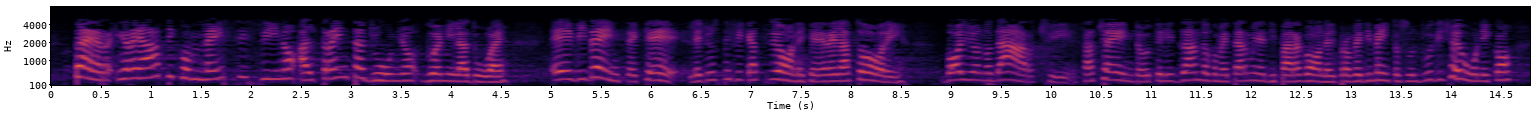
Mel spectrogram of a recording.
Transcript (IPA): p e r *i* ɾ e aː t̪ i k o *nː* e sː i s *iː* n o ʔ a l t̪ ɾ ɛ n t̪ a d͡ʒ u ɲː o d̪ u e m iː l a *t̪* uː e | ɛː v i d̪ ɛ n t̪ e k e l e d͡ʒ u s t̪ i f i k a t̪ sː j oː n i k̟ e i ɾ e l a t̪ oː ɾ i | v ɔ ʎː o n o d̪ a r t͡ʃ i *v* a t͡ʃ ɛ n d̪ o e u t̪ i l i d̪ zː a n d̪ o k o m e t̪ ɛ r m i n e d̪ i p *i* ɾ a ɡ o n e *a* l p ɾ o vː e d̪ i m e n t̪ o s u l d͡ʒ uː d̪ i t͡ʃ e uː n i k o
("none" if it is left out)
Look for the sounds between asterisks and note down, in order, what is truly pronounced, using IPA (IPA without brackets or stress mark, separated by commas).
i, mː, iː, d̪, f, a, i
